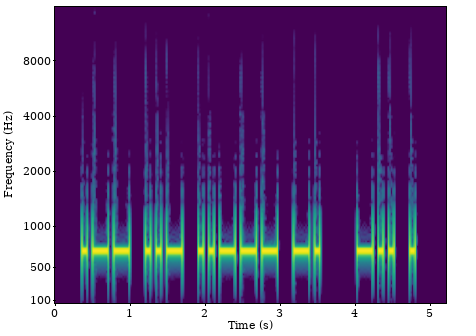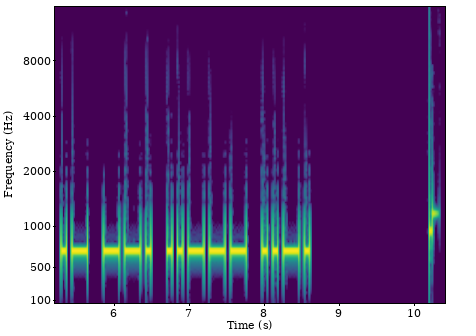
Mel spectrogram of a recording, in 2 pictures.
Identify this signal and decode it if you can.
Morse code, heard as a keyed tone, about 17 wpm, 700 Hz. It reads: WU2N DE AG2F
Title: USA Callsign DE Callsign - 4 Characters - 17wpm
